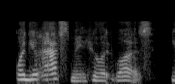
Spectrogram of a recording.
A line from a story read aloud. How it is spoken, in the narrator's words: he murmured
